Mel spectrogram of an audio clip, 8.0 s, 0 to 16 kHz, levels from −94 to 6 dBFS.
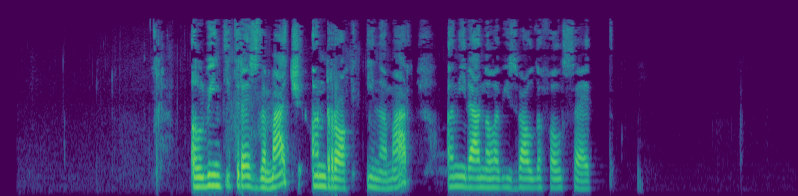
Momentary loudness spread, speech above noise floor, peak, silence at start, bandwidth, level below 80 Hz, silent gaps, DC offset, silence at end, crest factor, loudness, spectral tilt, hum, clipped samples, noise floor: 16 LU; 65 dB; 0 dBFS; 1.55 s; 11.5 kHz; -70 dBFS; none; under 0.1%; 2.1 s; 20 dB; -19 LUFS; -4.5 dB/octave; none; under 0.1%; -84 dBFS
